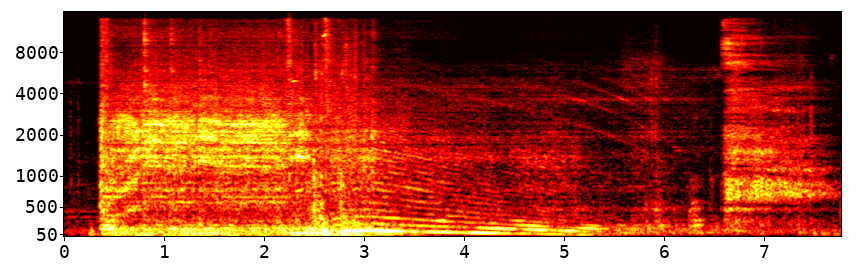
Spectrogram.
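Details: 1941 Buick Special first start after sitting, fuel pump said to be 85 years old: starter grinds, engine coughs and tries to catch, then winds down; cranks but won't start because the tank is nearly empty of years-old gas.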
